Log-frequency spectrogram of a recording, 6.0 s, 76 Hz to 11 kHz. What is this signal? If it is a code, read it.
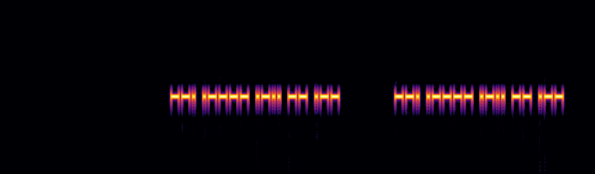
Morse code, heard as a keyed tone, about 46 wpm, 700 Hz. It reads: G1LMW G1LMW
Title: DXCC-100 Call Signs - 5 Characters - Repeated 2x - 45wpm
